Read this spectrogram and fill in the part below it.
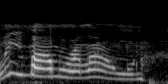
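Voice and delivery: very poor put-on voice, very high, very loud, shrill. Acting out the reply to a prank call: very poor impression of Kiwi. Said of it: "That was a very poor impression".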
